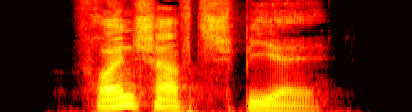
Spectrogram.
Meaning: friendly match
- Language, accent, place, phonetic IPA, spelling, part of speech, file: German, Germany, Berlin, [ˈfʁɔɪ̯ntʃaft͡sˌʃpiːl], Freundschaftsspiel, noun, De-Freundschaftsspiel.ogg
